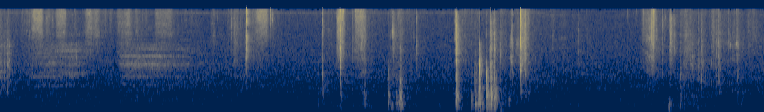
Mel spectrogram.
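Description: Adhesive tape pulled off a roll in two pulls of about a second each, with a faint rasping hiss. These are followed by scattered short clicks and crinkles as the tape and paper are handled and pressed down.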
